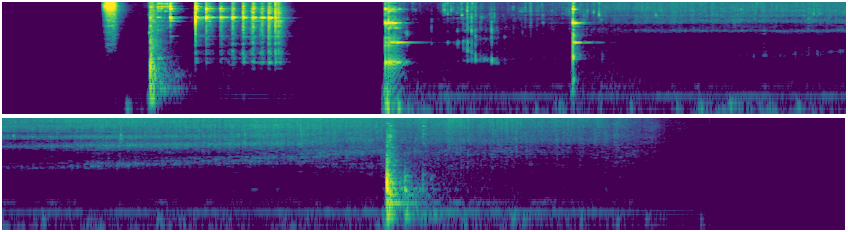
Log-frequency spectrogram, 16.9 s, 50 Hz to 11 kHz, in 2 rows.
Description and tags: Bottle Open Pour Fizz
Opening a bottle and pouring into a glass. Recorded with Sennheiser 416 on Tascam DR-680.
